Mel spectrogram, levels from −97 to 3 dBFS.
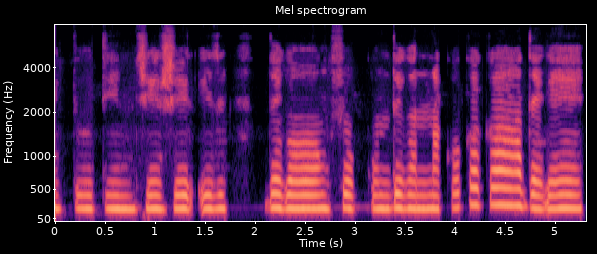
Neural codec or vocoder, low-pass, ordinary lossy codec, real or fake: none; none; none; real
